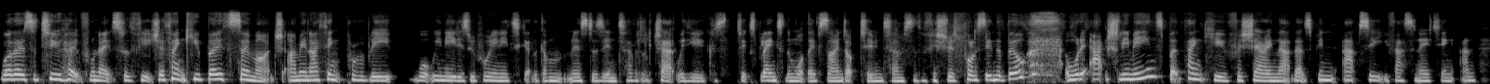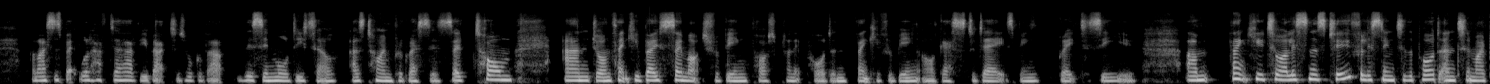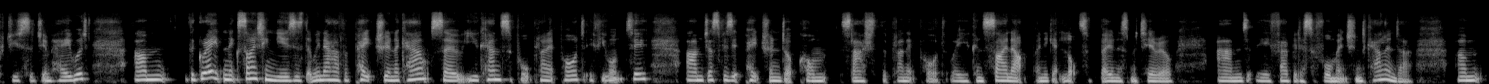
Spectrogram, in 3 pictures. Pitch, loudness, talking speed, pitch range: 185 Hz, -22 LUFS, 255 wpm, 160-210 Hz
